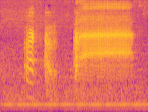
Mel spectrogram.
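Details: A pet male Quaker (monk) parakeet that mimics speech and dogs gives two quick raspy syllables, then a longer harsh, buzzy phrase, likely mimicked speech such as "hello baby", over a steady low electrical hum.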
